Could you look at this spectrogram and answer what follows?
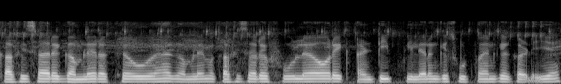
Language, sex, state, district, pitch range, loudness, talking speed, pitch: Hindi, male, Chandigarh, Chandigarh, 125-130 Hz, -16 LUFS, 245 wpm, 130 Hz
